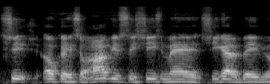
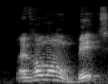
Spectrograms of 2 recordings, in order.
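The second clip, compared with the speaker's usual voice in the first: ordinary talk, nothing marked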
